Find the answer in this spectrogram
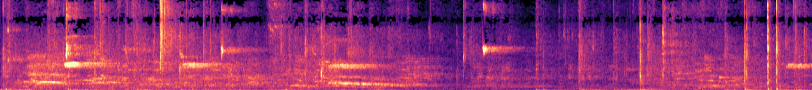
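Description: Indoor volleyball play in a large gym: indistinct players' voices, short high sneaker squeaks on the hardwood court, and scattered thuds of the ball bouncing and being struck. The voices fade into a quieter stretch just past the middle.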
